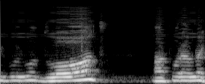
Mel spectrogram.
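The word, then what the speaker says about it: ض: তো প্রিয় শিক্ষার্থীগণ, দেখুন, জিহ্বার কিনারা, জিহ্বার কি কিনারা মাড়ির দাঁতের গোড়ায় স্পর্শ করুন, ডান দিকে অথবা বাম দিকে। অর্থাৎ আমাদের যে জিহ্বা আছে এই জিহ্বার যে কোনো এক পাশ কি করবো আমরা, যে কোনো ডান পাশ অথবা বাম পাশের সাথে লাগিয়ে আমরা বলবো দত।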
